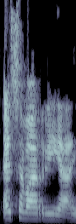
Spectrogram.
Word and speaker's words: Echevarria: Wait, do you actually say the me. H or is it like etch? You said yep, the H is silent. So, okay. Echevarria.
